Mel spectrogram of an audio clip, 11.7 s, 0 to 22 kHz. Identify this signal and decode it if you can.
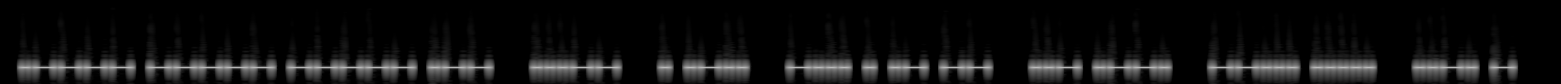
Morse code, heard as a keyed tone, about 25 wpm, 700 Hz. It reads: 100W 3 EL BEAM UP 75 FT
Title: K1USN SST QSO Practice 25wpm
